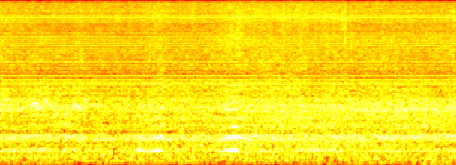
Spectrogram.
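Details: Wild bees in large numbers at a feeding site, third day of feeding; their combined hum holds a steady low pitch, with one individual buzzing louder as it passes close.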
